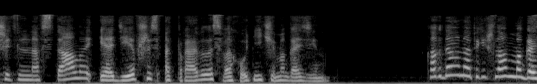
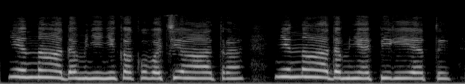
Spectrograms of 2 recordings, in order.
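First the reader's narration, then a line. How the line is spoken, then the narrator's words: Tragic voice. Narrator (Russian): трагическим голосом сказал Стрельцов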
